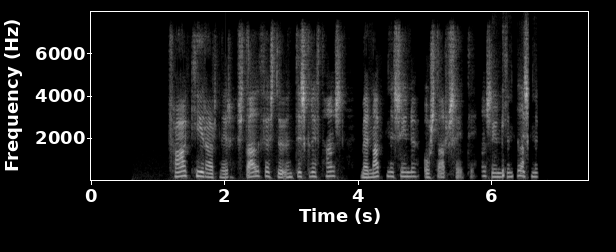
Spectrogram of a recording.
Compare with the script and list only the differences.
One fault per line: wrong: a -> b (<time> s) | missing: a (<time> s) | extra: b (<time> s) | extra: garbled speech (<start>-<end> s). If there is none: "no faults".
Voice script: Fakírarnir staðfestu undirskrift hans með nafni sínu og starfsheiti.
extra: garbled speech (5.9-6.7 s)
